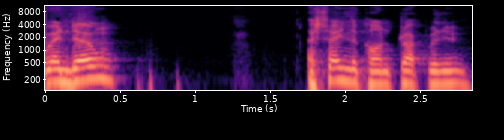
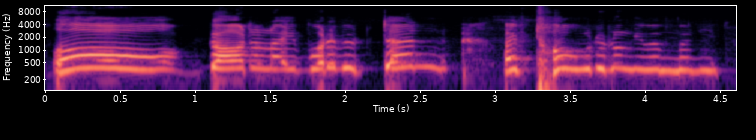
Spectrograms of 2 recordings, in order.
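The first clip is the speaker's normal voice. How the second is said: much higher, squealing mock alarm; shocked Nigel. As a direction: play the horrified friend at a high pitch. Friend Nigel reacts to big payment.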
